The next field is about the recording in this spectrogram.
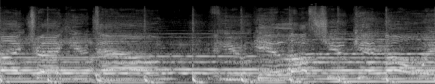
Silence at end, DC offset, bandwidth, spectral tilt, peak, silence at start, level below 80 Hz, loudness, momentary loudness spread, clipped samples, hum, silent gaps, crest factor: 0 s; under 0.1%; 16.5 kHz; -5.5 dB/octave; 0 dBFS; 0 s; -38 dBFS; -13 LUFS; 4 LU; under 0.1%; none; none; 12 dB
